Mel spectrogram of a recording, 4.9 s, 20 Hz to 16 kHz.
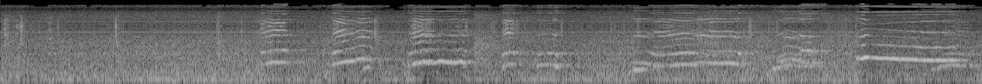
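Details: German Shorthaired Pointer puppies, 4.5 weeks old, whimpering: several thin, high whines overlap, sliding up and down and sometimes arching, over a steady low hum.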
